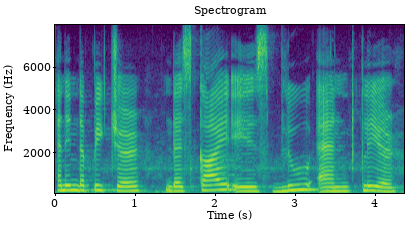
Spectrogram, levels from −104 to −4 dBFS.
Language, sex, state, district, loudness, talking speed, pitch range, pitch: English, female, Arunachal Pradesh, Papum Pare, -18 LUFS, 135 wpm, 195-230 Hz, 210 Hz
